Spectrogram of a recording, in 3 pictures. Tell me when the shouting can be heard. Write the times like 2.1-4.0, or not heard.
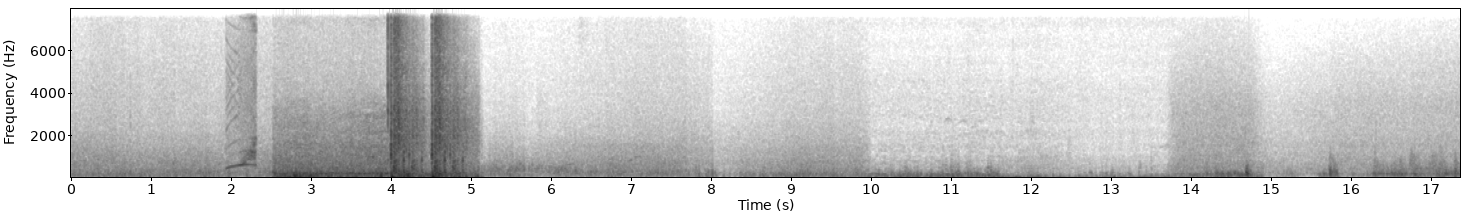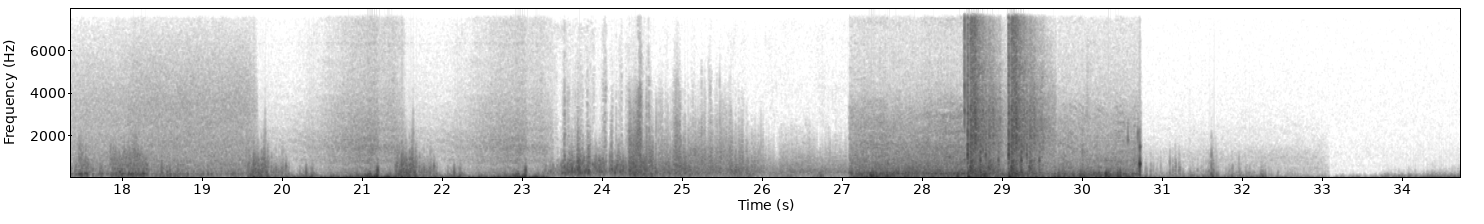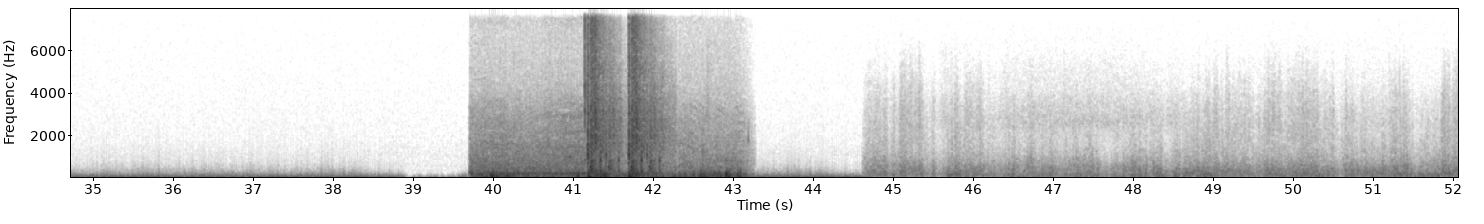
1.9-2.4.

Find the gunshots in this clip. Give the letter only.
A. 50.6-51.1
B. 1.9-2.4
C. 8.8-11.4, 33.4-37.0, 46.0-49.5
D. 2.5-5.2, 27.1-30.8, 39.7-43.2
D.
